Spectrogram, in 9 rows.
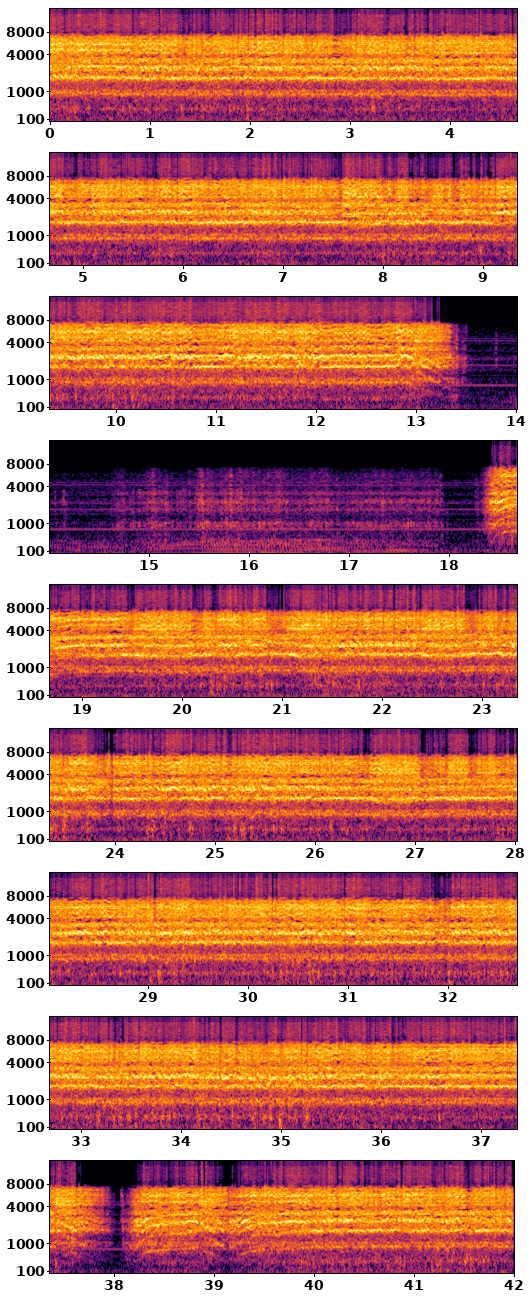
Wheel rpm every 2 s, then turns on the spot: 230, 230, 230, 230, 220, 210, 130, 10, 20, 150, 230, 230, 230, 230, 230, 230, 230, 230, 190, 160, 230.
14-18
